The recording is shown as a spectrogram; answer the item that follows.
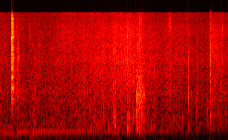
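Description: Faint rustling of clothing and gear with scattered small clicks as a hunter bends down, a sharp click just after the start; a low background music tone fades out about a second in.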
